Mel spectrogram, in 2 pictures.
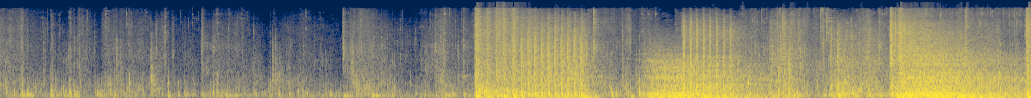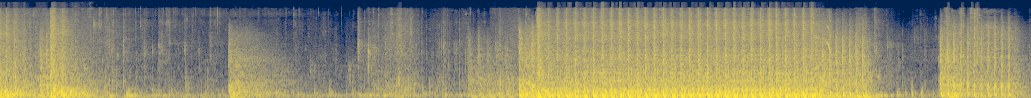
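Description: Sustained bursts of automatic gunfire in the Siege tactical shooter game, loud and dense, with heavy volleys from about five seconds on and another intense stretch near the end, mixed with thumps and game noise.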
